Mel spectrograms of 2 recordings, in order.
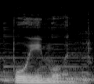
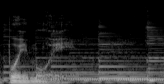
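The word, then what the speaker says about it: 背門: 我頭先同阿蘭姐講嘅係背門，即係背脊嘅意思，唔係背梅。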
